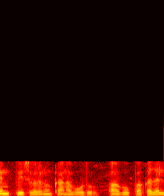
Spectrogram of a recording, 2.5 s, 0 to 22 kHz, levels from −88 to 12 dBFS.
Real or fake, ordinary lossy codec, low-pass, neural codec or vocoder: real; AAC, 16 kbps; 7.2 kHz; none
